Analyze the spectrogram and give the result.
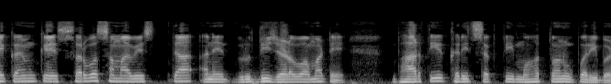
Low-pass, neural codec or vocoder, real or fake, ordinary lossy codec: none; none; real; none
